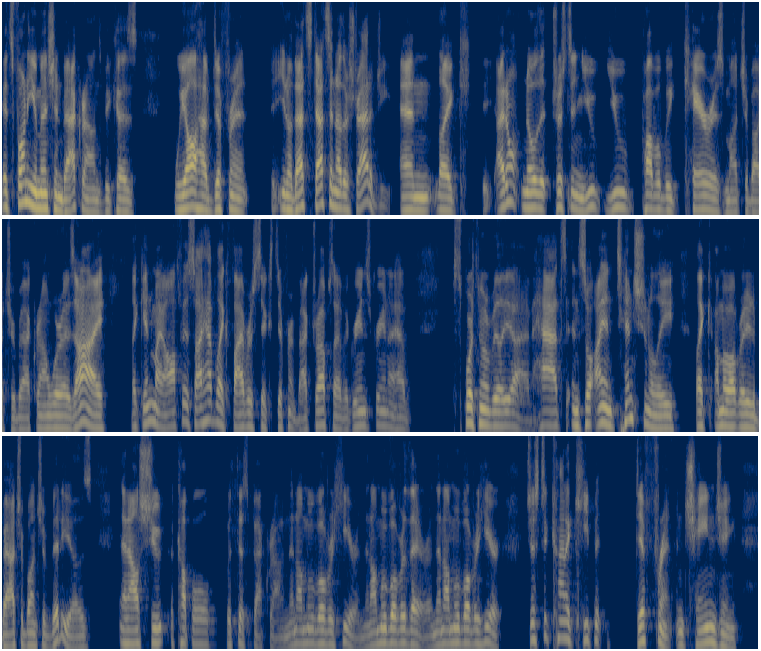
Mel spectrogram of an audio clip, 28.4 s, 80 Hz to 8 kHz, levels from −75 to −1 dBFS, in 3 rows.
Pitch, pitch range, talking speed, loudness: 140 Hz, 125-155 Hz, 225 wpm, -28 LUFS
